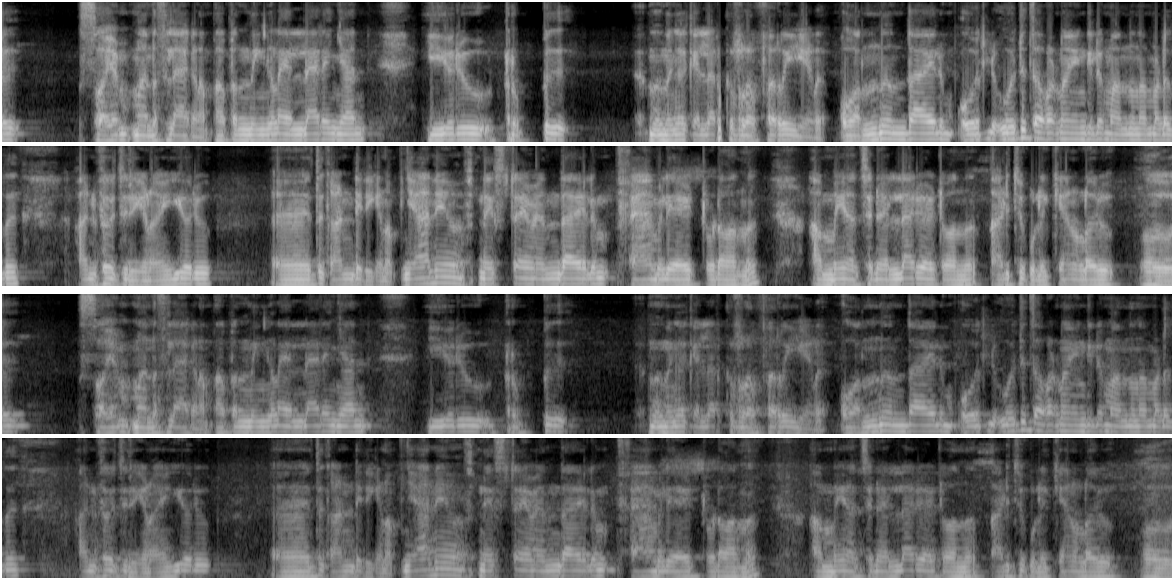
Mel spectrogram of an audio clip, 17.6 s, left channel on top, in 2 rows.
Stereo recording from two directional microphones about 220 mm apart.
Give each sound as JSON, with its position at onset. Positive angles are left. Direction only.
{"t": 1.0, "sound": "speech", "side_deg": 25}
